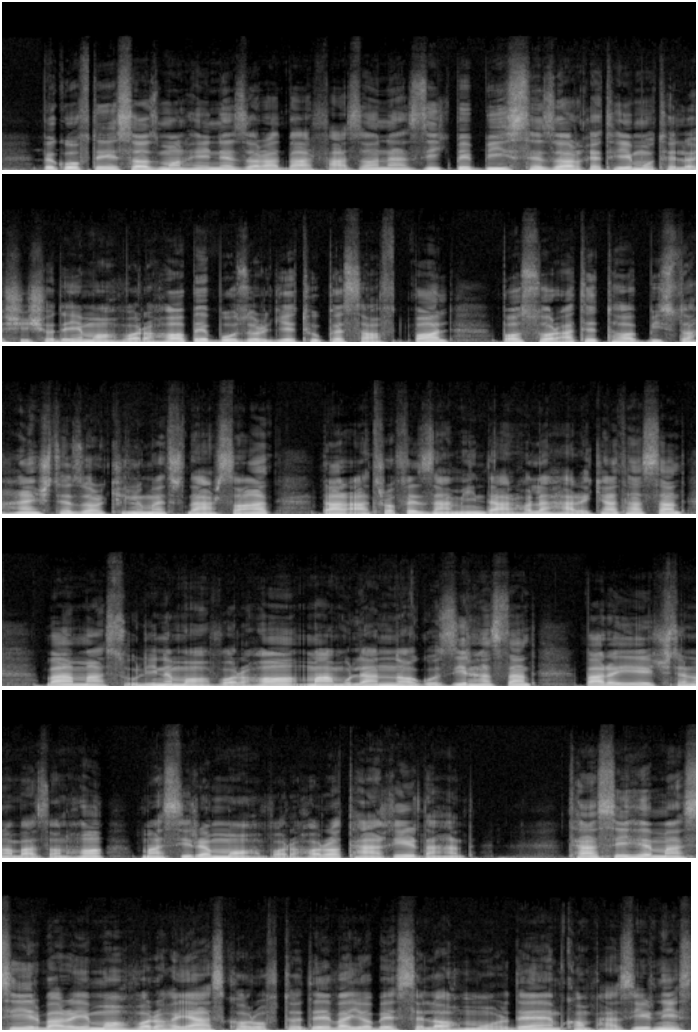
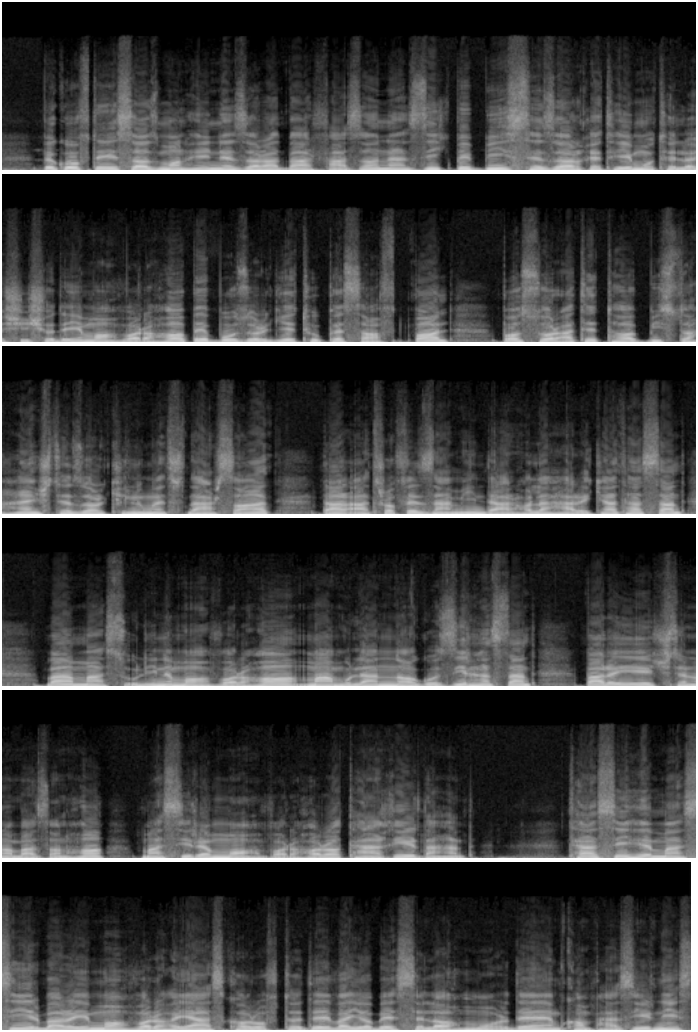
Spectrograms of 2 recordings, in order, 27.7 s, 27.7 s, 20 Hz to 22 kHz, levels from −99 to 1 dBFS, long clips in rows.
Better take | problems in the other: first | distortion; slight; 10 dB below the speech

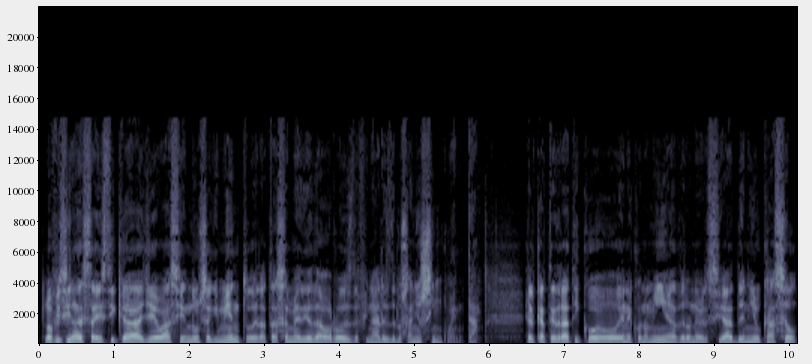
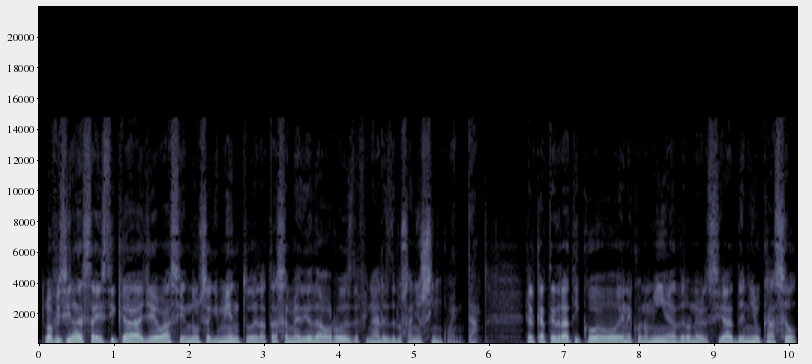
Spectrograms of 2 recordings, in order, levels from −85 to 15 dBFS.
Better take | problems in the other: second | thin; somewhat; fading below 750 Hz

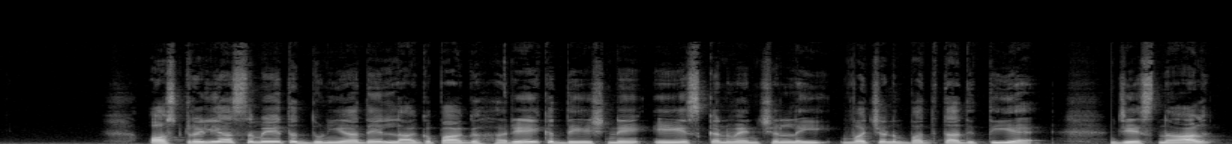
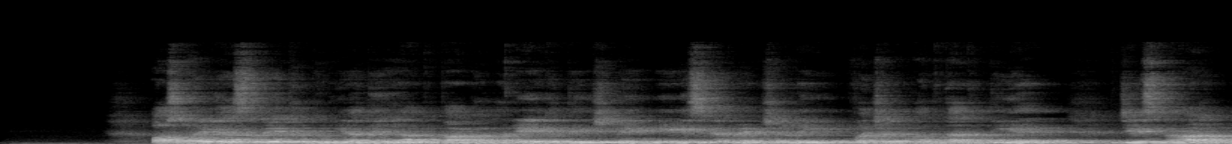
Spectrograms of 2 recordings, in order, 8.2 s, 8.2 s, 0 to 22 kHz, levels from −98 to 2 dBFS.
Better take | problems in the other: first | off-mic speech; far // room echo; strong; dies away in 1.4 s

